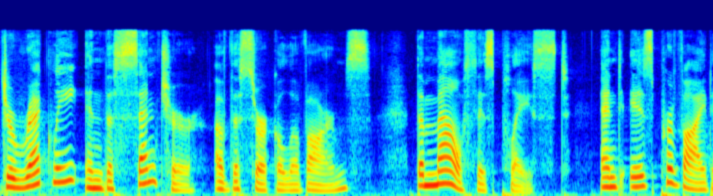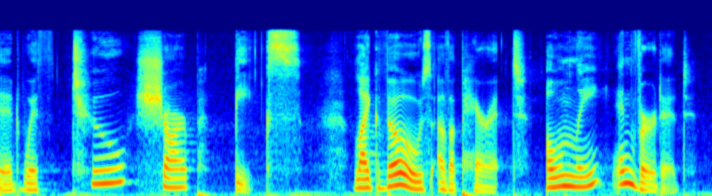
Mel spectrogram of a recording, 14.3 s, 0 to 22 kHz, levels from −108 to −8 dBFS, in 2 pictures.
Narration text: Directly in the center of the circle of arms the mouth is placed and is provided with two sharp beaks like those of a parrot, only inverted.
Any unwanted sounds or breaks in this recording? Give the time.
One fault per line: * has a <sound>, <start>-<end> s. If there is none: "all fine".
all fine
